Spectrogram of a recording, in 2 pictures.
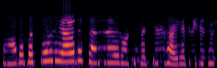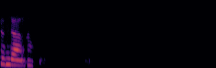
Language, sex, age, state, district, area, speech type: Dogri, female, 45-60, Jammu and Kashmir, Samba, rural, conversation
